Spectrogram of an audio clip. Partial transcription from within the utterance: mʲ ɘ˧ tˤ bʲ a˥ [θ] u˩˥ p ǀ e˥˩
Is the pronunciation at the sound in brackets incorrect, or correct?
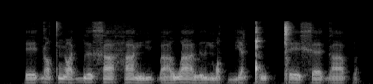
incorrect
